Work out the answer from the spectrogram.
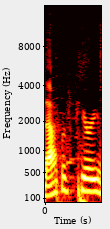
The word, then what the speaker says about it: Napapijri: are simply not enough remember the j is silent and napapiri means arctic polar circle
